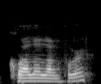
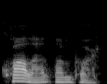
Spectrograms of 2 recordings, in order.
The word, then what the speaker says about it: Kuala Lumpur: Kuala Lumpur. Never have to say it. Kuala. Not koala, but Kuala Lumpur.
